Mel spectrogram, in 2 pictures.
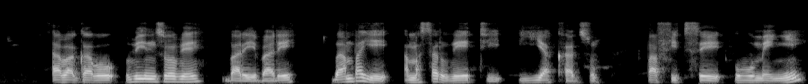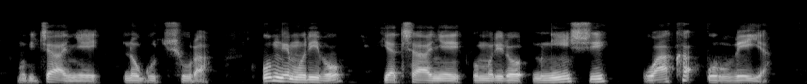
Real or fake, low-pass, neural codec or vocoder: fake; 7.2 kHz; codec, 16 kHz, 6 kbps, DAC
